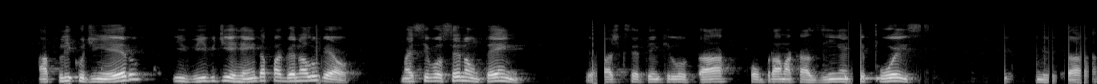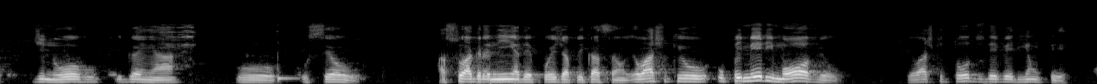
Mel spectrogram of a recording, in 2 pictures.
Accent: São Paulo, Brazil; born there; aí eu nasci em São Mateus, lá no fundão da Zona Leste.

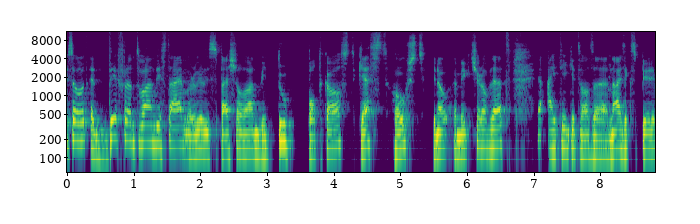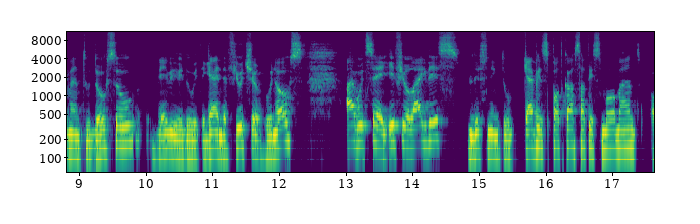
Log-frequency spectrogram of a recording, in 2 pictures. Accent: Belgium; because I'm from Belgium, but mostly people in the US call me

